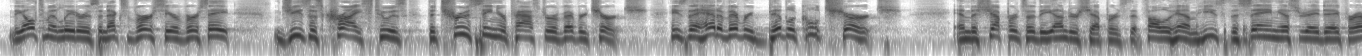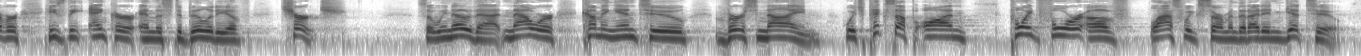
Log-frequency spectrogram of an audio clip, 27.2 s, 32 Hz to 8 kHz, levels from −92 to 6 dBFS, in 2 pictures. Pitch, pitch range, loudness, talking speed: 190 Hz, 175-215 Hz, -23 LUFS, 170 wpm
